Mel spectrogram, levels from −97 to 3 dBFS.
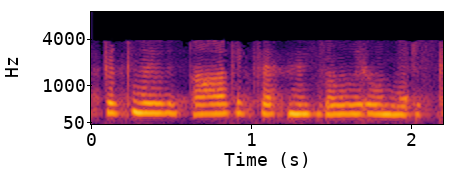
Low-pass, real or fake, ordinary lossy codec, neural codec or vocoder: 7.2 kHz; fake; AAC, 16 kbps; codec, 16 kHz, 0.5 kbps, FreqCodec, smaller model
